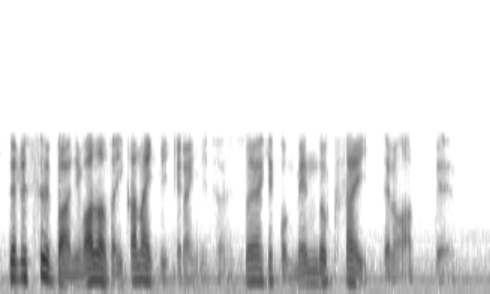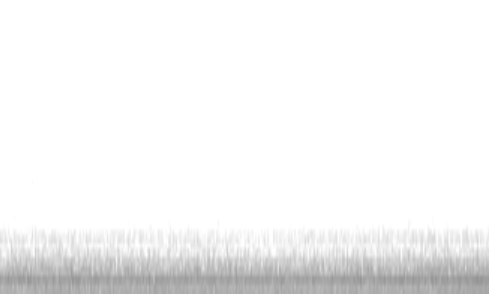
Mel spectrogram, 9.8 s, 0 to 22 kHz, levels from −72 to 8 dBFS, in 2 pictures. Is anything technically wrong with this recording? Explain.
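Yes, two faults run through the whole of this speech recording.

Mains hum is present from start to finish: a steady low tone at 50 Hz, sitting only around 10 dB below the speech, so it is clearly audible under every phrase. It comes from the power line leaking into the signal, through a ground loop or a nearby transformer. It is a fixed pitch that never tracks the talker, and it has no high, rasping edge, which separates it from a buzz or from broadband hiss.

The AMR narrowband mobile codec has also shaped the whole clip. Nothing passes above 3.8 kHz, and the voice sounds buzzy and synthetic, with heavy damage consistent with one of AMR-NB's low bit-rate modes, around 6.7 kbps. The codec rebuilds speech from a vocal-tract model excited by a few pulses per short subframe, so at low rates the timbre turns artificial. A plain low-pass filter would dull the sound but leave it natural, while this codec makes it sound fake.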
